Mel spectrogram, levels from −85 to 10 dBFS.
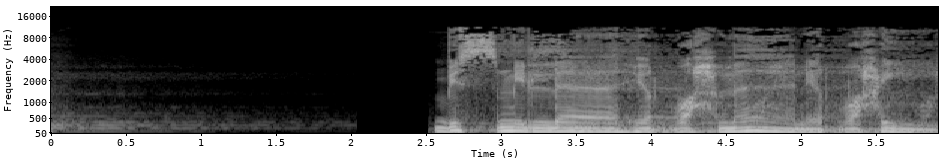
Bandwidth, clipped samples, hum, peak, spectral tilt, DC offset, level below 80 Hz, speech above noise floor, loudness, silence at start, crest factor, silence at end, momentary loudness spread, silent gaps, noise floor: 11.5 kHz; under 0.1%; none; -2 dBFS; -4 dB/octave; under 0.1%; -30 dBFS; 47 dB; -16 LUFS; 0 s; 16 dB; 0 s; 6 LU; 2.04-2.51 s; -62 dBFS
